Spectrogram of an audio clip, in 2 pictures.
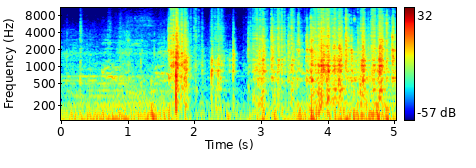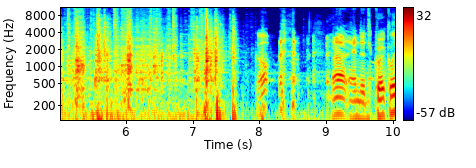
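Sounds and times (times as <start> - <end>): metal clanking and rattling: 1.6 - 7.9.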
